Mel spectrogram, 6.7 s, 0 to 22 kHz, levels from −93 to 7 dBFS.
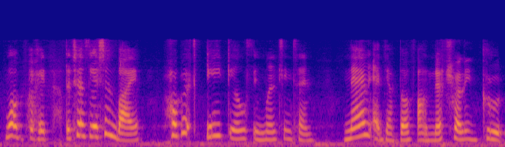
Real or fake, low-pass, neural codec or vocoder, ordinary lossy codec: fake; 7.2 kHz; codec, 16 kHz, 1 kbps, FunCodec, trained on LibriTTS, 50 frames a second; AAC, 48 kbps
